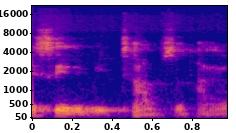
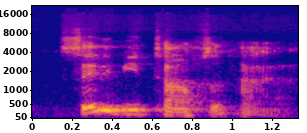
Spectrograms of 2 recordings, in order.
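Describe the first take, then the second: First: Said in the usual way. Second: Proud. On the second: Real, not acted. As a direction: announce the school name like a proud alum. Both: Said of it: "'cause I'm just so proud of the school".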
